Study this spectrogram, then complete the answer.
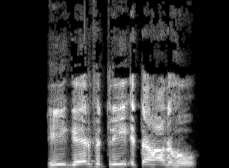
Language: Sindhi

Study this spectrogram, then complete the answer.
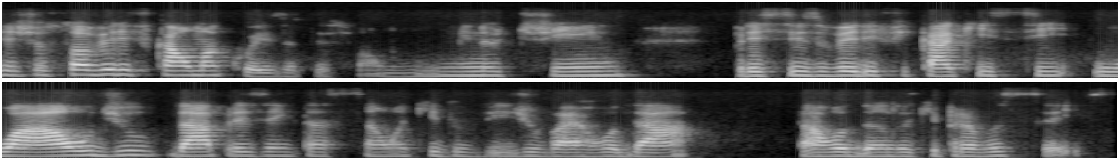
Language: Portuguese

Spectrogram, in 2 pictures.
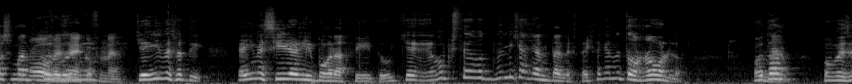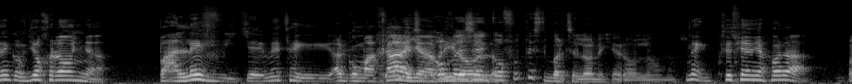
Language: Greek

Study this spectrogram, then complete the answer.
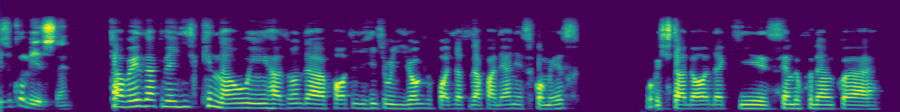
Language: Portuguese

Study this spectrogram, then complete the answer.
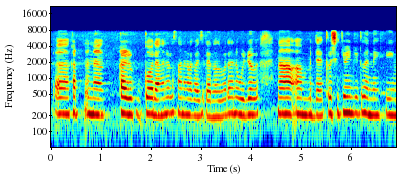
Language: Malayalam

